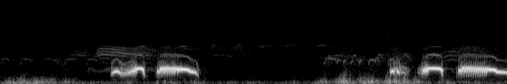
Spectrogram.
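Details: A spotted dove used as a decoy coos to attract wild doves. Two phrases of two or three hollow coo notes are separated by a pause, with soft low rumbling in the background.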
